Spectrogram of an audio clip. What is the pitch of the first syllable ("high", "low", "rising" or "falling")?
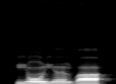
high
